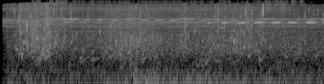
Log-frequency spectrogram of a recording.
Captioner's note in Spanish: reflejos de árbol en el agua y sonidos de agua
